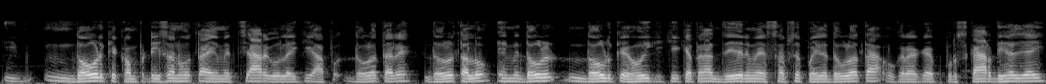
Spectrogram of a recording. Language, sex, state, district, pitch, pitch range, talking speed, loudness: Bhojpuri, male, Bihar, Gopalganj, 140 Hz, 135-150 Hz, 170 wpm, -19 LUFS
